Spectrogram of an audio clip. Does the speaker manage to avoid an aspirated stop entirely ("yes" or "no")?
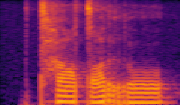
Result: no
